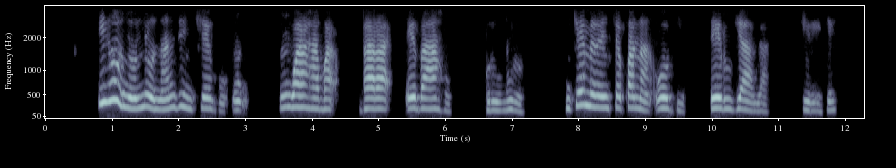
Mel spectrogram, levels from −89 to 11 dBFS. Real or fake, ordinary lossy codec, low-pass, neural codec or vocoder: fake; none; 3.6 kHz; codec, 16 kHz, 2 kbps, FreqCodec, larger model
